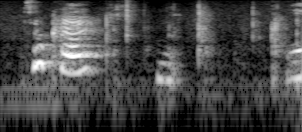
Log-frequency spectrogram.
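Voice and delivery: calm him down tenderly; soothing reassurance. Real, not acted. Teacher soothing the child.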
